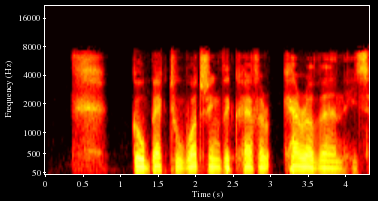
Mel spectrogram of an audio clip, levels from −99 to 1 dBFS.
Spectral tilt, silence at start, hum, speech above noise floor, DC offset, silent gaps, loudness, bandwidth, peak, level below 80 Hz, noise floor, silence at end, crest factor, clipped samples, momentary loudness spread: -5.5 dB/octave; 0.35 s; none; 22 dB; under 0.1%; none; -20 LUFS; 7.6 kHz; -2 dBFS; -48 dBFS; -41 dBFS; 0 s; 18 dB; under 0.1%; 11 LU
